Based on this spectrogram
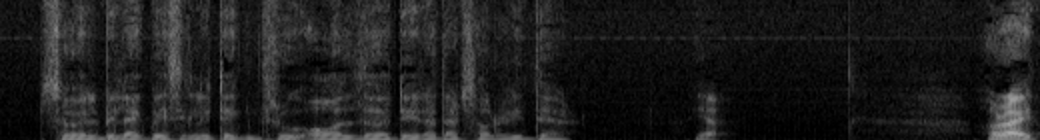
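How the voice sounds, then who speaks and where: This man talks at a fairly quick pace with a medium pitch and a dark, mellow tone that is somewhat breathy. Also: long, frequent pauses. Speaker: DJ giving a software tutorial. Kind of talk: tutorial. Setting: live stream. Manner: casual, many fillers.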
